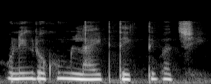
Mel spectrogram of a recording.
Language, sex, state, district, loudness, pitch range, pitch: Bengali, female, West Bengal, Cooch Behar, -12 LUFS, 230-260 Hz, 245 Hz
